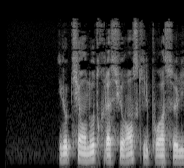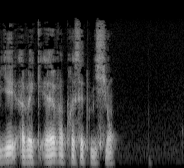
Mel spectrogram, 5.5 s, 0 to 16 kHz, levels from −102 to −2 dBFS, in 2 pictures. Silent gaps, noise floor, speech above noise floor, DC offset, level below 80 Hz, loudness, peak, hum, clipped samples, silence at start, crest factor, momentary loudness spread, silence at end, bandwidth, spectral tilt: none; -79 dBFS; 53 dB; under 0.1%; -64 dBFS; -26 LUFS; -8 dBFS; none; under 0.1%; 0.9 s; 20 dB; 10 LU; 1.05 s; 11 kHz; -5.5 dB/octave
